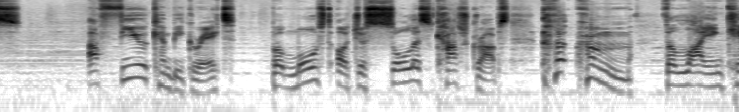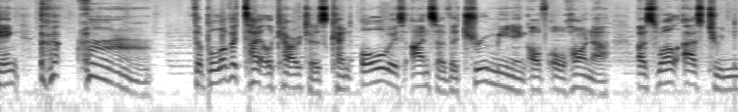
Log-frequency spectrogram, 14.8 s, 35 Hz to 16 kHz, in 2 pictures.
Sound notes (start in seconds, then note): 7.6 cough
